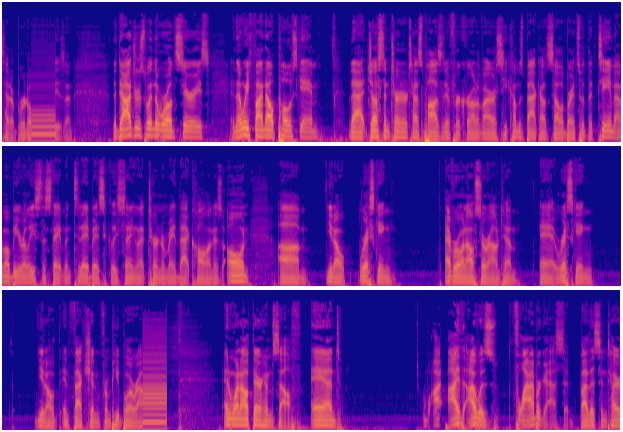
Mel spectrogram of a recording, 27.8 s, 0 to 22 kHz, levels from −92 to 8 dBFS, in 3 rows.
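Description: Speech, with two system hang loops: the driver stalled while the hardware kept replaying one 5.8 ms slice, which fits a 256-sample buffer. This gives a steady 172 Hz buzz at 0.44–0.79 s after "had a brutal" and at 20.68–21.03 s after "know infection from people", each losing roughly 0.4 s of audio.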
